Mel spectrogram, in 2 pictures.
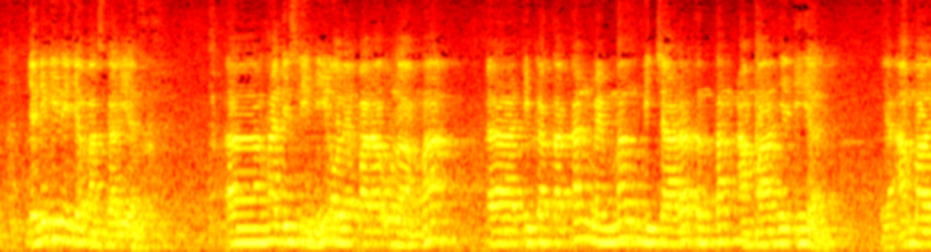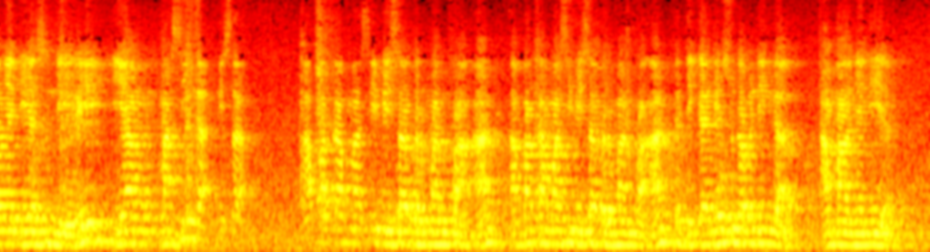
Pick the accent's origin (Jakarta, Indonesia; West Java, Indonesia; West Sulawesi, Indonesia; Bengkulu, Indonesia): Jakarta, Indonesia; kita terbiasa karena kita orang Betawi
